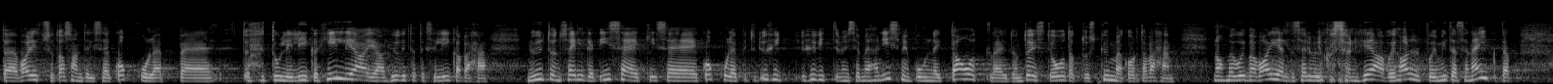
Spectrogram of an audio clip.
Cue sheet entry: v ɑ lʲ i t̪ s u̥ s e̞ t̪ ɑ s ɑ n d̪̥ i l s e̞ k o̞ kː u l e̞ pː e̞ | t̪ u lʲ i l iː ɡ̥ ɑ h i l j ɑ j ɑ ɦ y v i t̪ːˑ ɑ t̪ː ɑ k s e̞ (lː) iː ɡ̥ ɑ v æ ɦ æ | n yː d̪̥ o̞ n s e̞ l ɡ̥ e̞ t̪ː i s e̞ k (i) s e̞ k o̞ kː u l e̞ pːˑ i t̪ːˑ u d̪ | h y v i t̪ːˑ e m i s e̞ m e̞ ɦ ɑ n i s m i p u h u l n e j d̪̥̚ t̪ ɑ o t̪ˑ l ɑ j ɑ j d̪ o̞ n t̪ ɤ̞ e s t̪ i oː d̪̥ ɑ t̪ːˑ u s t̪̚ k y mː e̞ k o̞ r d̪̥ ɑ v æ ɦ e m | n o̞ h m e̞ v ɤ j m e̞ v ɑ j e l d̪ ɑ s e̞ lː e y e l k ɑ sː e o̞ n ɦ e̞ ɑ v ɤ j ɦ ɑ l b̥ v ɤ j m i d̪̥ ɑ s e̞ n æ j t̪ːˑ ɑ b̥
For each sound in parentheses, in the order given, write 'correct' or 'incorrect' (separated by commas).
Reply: incorrect, correct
